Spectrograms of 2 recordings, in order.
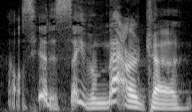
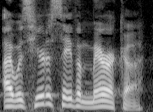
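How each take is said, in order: First: It is said in an altered, put-on voice. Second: It is said in the speaker's ordinary voice.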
